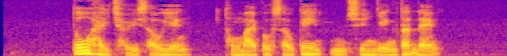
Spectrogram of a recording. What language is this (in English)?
Cantonese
